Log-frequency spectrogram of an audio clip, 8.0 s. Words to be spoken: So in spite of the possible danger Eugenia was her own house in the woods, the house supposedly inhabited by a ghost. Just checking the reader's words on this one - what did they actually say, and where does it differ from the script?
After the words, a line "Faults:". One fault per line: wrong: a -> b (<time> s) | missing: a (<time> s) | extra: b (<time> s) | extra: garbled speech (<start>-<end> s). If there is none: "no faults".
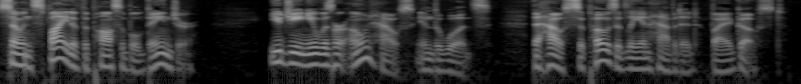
So in spite of the possible danger Eugenia was her own house in the woods, the house supposedly inhabited by a ghost.
Faults:
no faults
